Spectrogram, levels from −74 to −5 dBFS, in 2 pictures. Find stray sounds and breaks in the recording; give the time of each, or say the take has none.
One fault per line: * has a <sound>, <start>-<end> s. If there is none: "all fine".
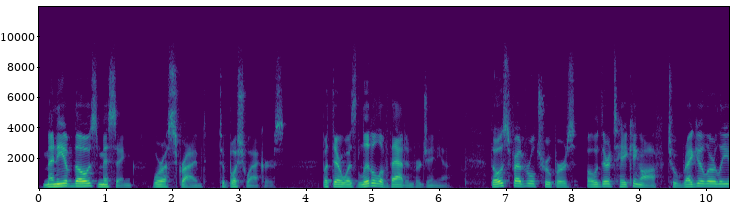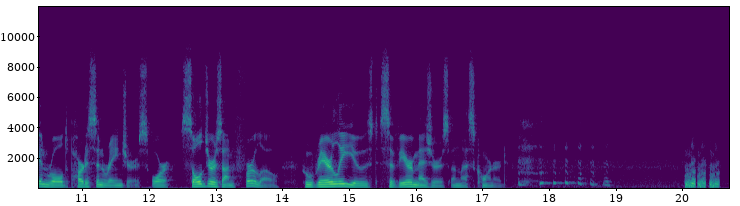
* has a laugh, 17.5-19.0 s
* has a laugh, 20.0-20.6 s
